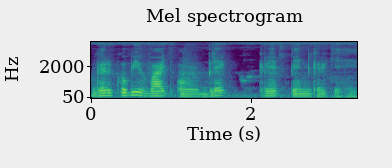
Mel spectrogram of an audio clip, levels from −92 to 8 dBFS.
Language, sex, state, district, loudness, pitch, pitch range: Hindi, male, Arunachal Pradesh, Lower Dibang Valley, -18 LUFS, 120 Hz, 115-135 Hz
